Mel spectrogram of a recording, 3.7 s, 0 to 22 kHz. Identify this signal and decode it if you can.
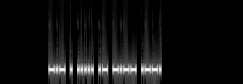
Morse code, heard as a keyed tone, about 43 wpm, 700 Hz. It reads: KE5AYP
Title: USA Call Signs - 4x Character Spacing - 45wpm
